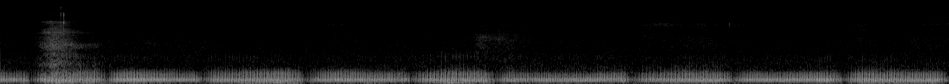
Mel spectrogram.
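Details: Kitten purring on a person's lap indoors: loud, continuous low rumble swelling and pausing with each breath, roughly every second, with a short rustle at the start.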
